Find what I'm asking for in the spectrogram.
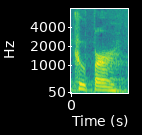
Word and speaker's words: Cowper: The poet, songwriter, William Cooper, his name spelled Cowper, pronounced Cooper, said, quote, "The only bliss of paradise that has survived the fall is the home."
